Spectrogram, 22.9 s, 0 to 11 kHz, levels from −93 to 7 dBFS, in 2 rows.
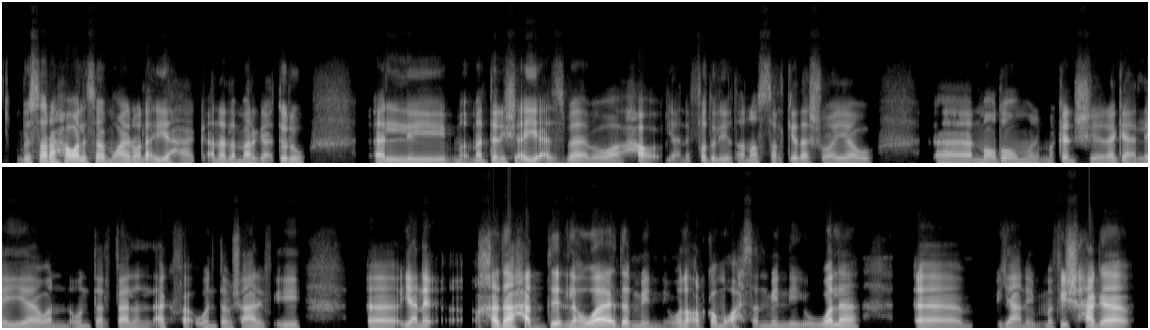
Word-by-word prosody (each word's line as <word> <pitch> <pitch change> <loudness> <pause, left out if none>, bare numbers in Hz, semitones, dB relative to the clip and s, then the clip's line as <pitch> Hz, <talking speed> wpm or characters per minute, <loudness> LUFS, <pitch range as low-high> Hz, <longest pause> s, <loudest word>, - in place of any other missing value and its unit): بصراحة 140 +7 +3
ولا 150 -1 +7
سبب 155 +3 0
معيّن 130 +2 0
ولا 120 -3 0
أي 120 +1 -2
حاجة، 95 -3 -8
أنا 110 +2 -2
لما 105 -1 -2
رجِعت 100 -1 -7
له 145 +3 -2 0.7
قال 110 +2 +3
لي، 115 -2 -3
ما 105 +1 -12
ما 110 - -2
ادّانيش 120 +5 -2
أي 130 0 +2
أسباب، 105 -1 -4
هو 95 +1 -5
ح - - 0
يعني 95 0 -14
فضِل 130 +3 -7
يتنصّل 110 +1 -8
كده 105 0 -3
شوية 100 +1 -6
و 100 - -15 0.7
آآ 95 -1 -2
الموضوع 105 +2 -5
مو 100 -2 -12
ما - - -17
كانش 105 0 -3
راجع 100 -1 -4
ليَّ 105 +2 -4
وإن 95 -1 -6
وأنت 105 -2 -12
ال 95 - -6
فعلًا 105 -2 -1
الأكفأ 90 -2 -5
وأنت 105 0 -9
مش 95 0 -9
عارف 95 -1 -1
إيه 110 +1 -7 0.7
آآ، 95 -1 +2
يعني - - +4 0.5
خَدها - - +8
حد 155 -5 +3
لا 115 -3 +3
هو 135 +5 +6
أقدَم 135 -4 +7
منّي 95 -5 -8
ولا - - 0
أرقامه 125 -2 -2
أحسَن 95 - -9
منّي 125 +4 -9
ولا 140 +9 +2 0.6
آآ، 95 -2 +2 0.3
يعني 95 0 -3
ما - - -13
فيش - - +1
حاجة - - +6
105 Hz, 155 wpm, -25 LUFS, 100-120 Hz, 0.7 s, خَدها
